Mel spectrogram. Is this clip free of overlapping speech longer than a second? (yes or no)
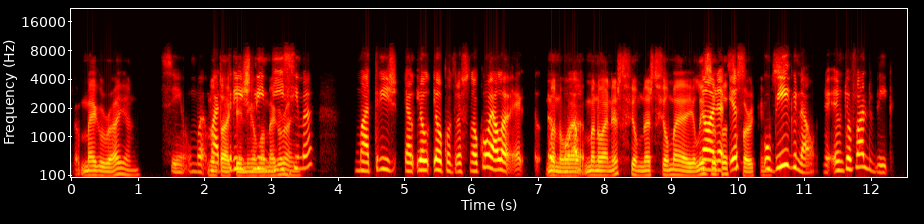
no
